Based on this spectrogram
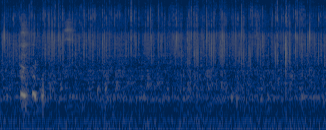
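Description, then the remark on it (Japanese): Carbonated water is poured on a head as a shampoo: dense, steady crackling and fizzing, a continuous bright hiss of tiny popping bubbles, with faint irregular crinkly pops throughout and no voices. “パチパチって音聞こえる？これすっごくやみつきになるでしょ。最初は炭酸を頭にかけるの？”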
